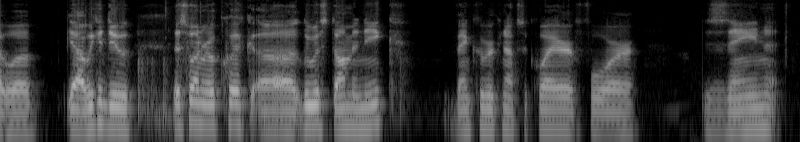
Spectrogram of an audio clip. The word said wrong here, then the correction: Domingue: It's Louis Domingue and Zane McIntyre.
